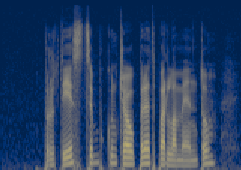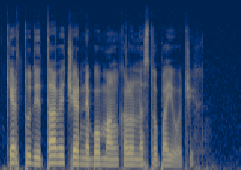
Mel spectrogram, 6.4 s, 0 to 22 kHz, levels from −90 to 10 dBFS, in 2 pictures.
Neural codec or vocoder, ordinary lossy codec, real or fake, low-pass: none; none; real; 19.8 kHz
